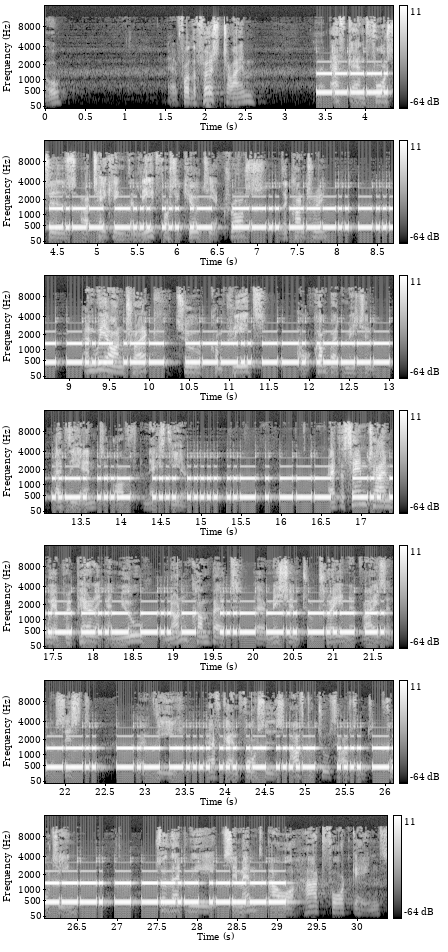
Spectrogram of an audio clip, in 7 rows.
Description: Morse code, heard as a keyed tone, hand-sent with a bug key, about 29 wpm, 460 Hz, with room echo. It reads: 9YBSA Z8XXW 8G1FV H5UEO DUXDT VDXNZ K6SA4 H9TQ1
